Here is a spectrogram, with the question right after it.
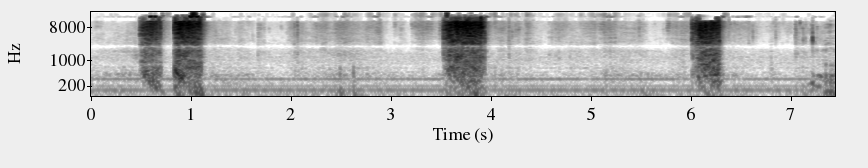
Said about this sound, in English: And then rip it.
